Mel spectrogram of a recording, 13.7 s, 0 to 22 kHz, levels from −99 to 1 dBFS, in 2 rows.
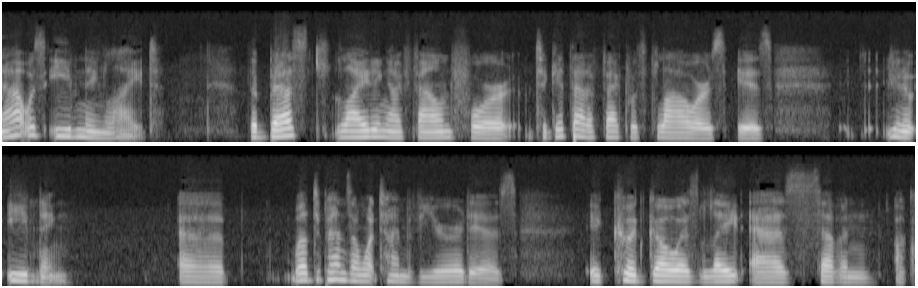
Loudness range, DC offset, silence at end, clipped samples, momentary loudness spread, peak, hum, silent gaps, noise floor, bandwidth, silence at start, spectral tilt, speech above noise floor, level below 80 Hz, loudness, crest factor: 5 LU; under 0.1%; 0 s; under 0.1%; 13 LU; -6 dBFS; none; none; -62 dBFS; 15.5 kHz; 0 s; -6.5 dB/octave; 38 dB; -68 dBFS; -25 LUFS; 20 dB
